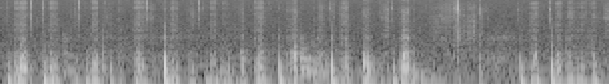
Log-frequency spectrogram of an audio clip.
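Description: A pen tip scratches across a white lined paper pad resting on a wooden desk while writing, making rough, rhythmic scratching strokes. The sound is low and dull with short, quick-fading taps in an uneven run of strokes and no bright hiss.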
